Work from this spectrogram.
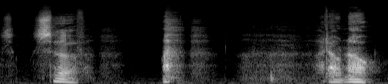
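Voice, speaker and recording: An actor playing a weary captive young knight in a historical radio drama, halting, guarded and terse. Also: male voice, on the low side, fairly bright tone, slightly rough, exaggerated voice. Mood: dazed, wary.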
